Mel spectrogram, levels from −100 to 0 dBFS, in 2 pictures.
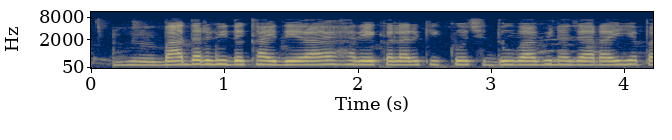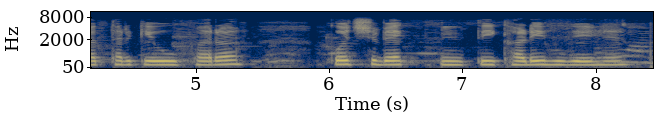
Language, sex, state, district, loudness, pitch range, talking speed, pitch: Hindi, female, Chhattisgarh, Rajnandgaon, -26 LUFS, 210-220 Hz, 170 wpm, 215 Hz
